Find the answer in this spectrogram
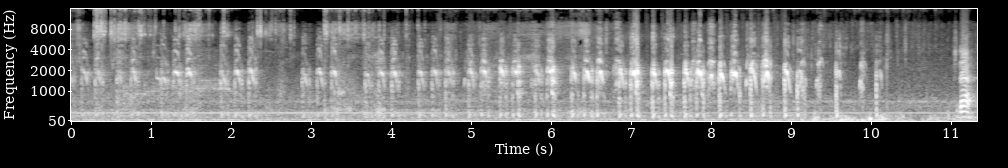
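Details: Domestic ducks kept with hens calling before feeding at the back, on their last day before being given away; a flock of harsh nasal quacks building into dense rapid bursts, with a steady mechanical hum underneath.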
